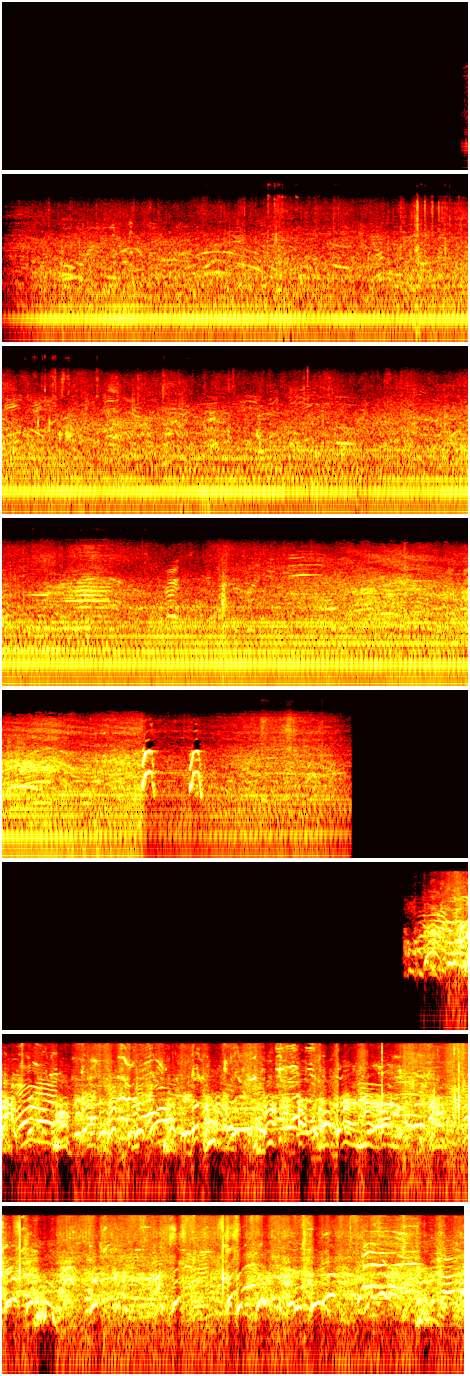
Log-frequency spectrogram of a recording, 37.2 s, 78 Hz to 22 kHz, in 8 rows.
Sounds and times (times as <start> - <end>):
Vehicle: 4.6 - 22.2, 27.4 - 37.2
Speech: 5.0 - 19.7, 27.4 - 37.2.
